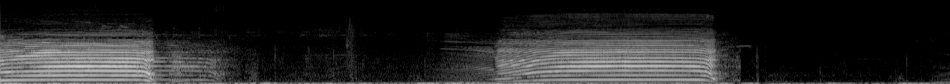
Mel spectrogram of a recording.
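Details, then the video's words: Two long, loud moos from cows, each a rich harmonic bellow lasting about one and a half to two and a half seconds, the second rising then falling off, separated by quiet low rumbling. "sounds cows / happy cows /cow sound"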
